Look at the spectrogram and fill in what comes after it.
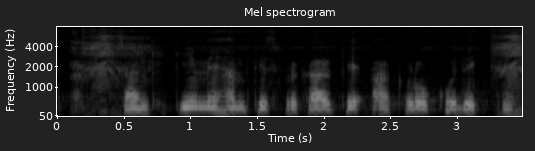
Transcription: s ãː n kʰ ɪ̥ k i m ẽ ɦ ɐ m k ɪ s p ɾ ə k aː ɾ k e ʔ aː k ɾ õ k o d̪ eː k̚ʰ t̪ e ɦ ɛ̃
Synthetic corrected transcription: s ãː ŋ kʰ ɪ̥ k i m ẽ ɦ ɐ m k ɪ s p ɾ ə k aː ɾ k e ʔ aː k ɽ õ k o d̪ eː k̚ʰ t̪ e ɦ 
